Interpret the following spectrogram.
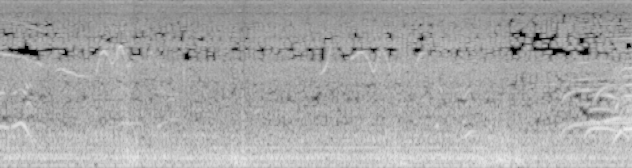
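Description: Helicopter hovering low overhead: a steady rotor and engine drone, with people shouting over it.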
